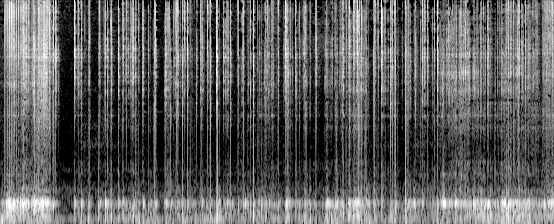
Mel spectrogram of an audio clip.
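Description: Long blue acrylic nails on both hands scratch up and down the hollow metal mesh grille of a silver condenser microphone. The result is a dense, close rasping with a steady low, humming tone and many sharp ticks and clicks. There is a brief dip in level around the first second before the scratching continues.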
